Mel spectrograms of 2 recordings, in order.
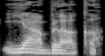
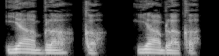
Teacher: L'accentuation est sur le ya. Ya bl. Il y a trois voyelles, donc trois syllabes.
